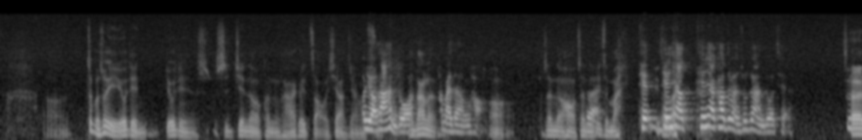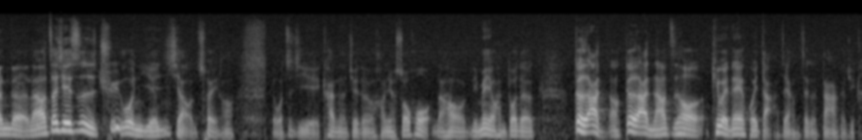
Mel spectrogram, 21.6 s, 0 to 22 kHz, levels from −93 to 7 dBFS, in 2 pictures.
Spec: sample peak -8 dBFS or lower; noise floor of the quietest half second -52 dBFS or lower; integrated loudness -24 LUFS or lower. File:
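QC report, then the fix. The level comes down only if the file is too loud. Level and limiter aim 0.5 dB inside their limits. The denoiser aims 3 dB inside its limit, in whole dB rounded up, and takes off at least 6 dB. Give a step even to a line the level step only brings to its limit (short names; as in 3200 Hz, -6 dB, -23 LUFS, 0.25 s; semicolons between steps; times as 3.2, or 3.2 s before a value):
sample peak -10.5 dBFS: OK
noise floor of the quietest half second -62 dBFS: OK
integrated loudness -30.0 LUFS: OK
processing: none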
